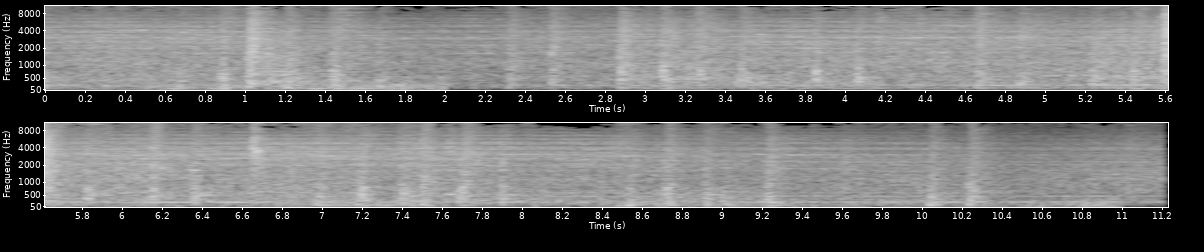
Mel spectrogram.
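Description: Empty container flat wagons of a freight train rolling past close by, their wheels clacking over the rail joints in a rapid, uneven clatter over a steady hum. The last wagon goes by in the second half, and the clatter carries on as the train moves off.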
